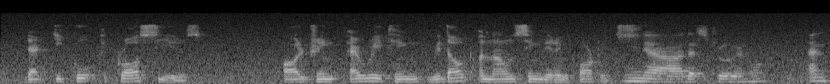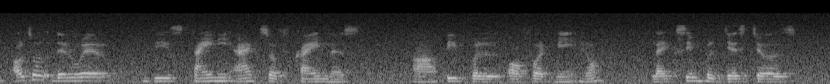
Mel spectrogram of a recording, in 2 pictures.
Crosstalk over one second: none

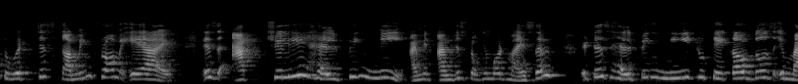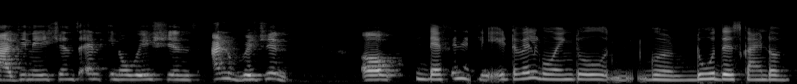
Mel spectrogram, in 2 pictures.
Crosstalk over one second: none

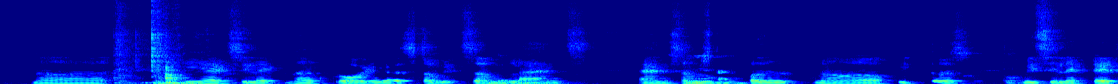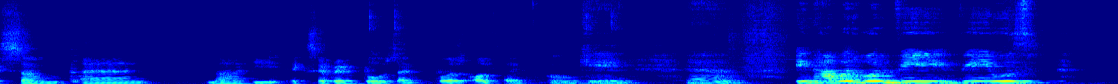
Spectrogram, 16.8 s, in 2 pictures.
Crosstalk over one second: none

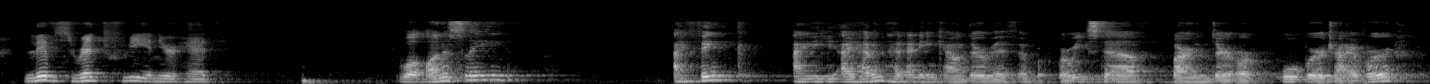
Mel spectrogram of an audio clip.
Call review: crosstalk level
none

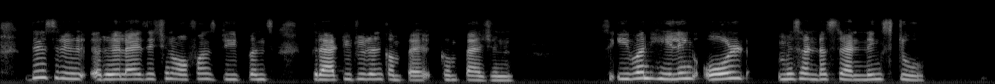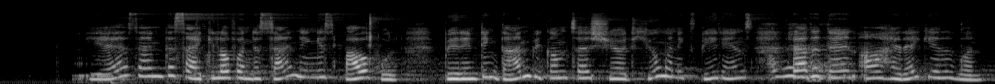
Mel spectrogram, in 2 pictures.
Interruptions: none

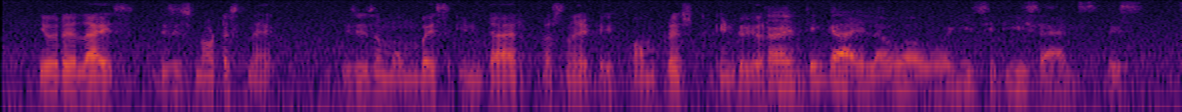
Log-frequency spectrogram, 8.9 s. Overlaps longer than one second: none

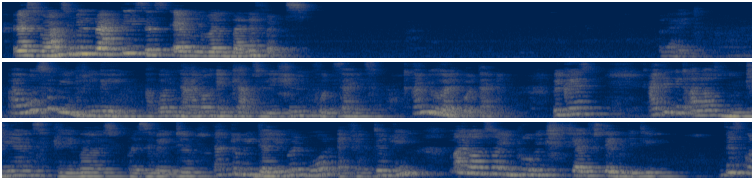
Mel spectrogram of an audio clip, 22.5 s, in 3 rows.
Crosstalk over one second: none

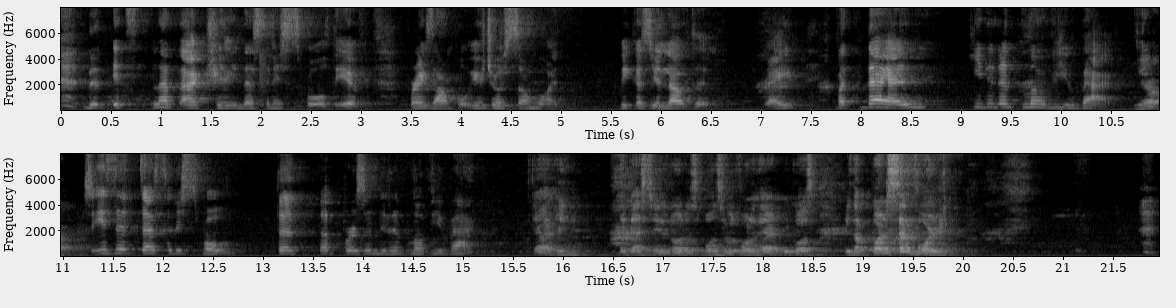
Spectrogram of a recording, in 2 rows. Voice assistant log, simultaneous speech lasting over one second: none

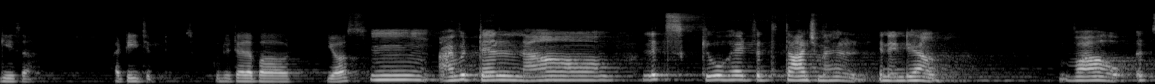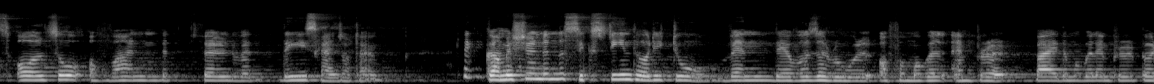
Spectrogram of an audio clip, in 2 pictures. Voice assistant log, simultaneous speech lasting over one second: none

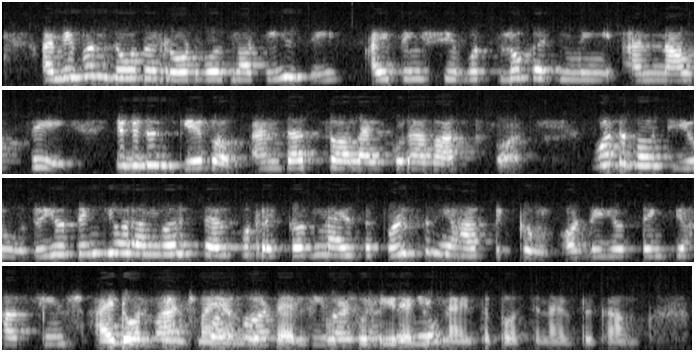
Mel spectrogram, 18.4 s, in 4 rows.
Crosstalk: present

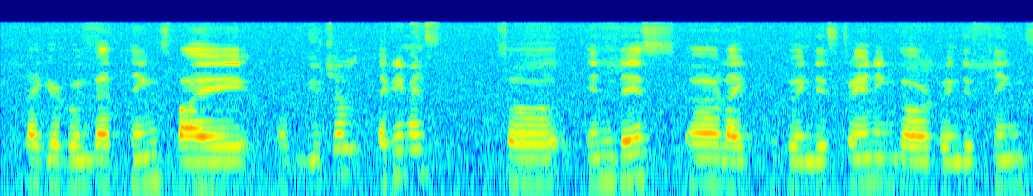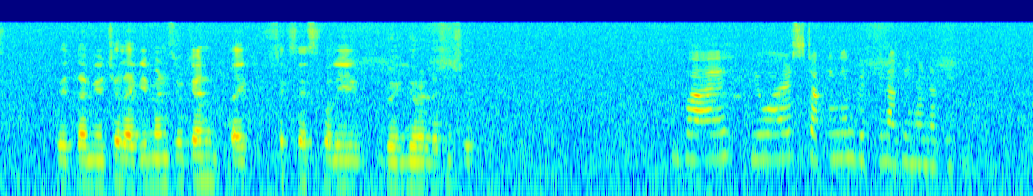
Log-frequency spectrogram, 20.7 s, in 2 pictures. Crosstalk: none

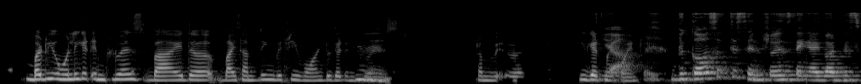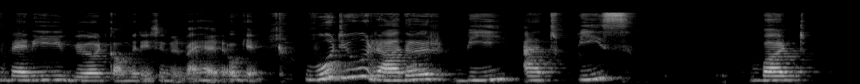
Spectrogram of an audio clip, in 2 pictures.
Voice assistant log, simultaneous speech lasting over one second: none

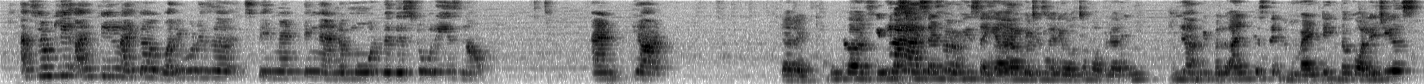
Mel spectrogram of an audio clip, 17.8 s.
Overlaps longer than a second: present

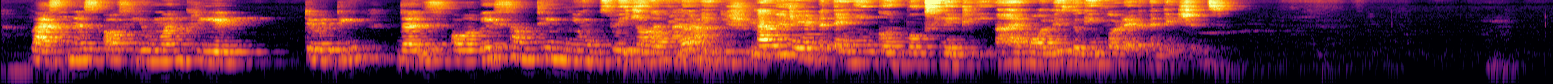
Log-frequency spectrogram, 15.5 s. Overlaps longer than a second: present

